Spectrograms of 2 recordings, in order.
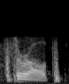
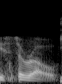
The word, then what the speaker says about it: Sarolt: It is French, though. Yes, Sarolt. – Sarolt. But see, in French, wouldn't it not have the T pronounced? – In French, it would be Sarolt. – Yeah. – My family gave up on that long ago because nobody got that.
